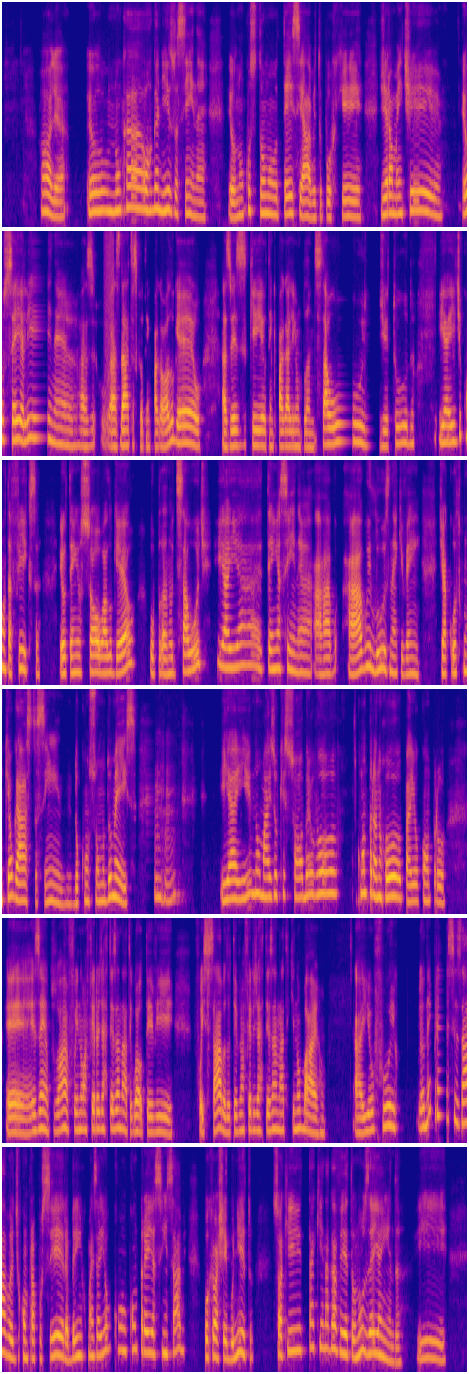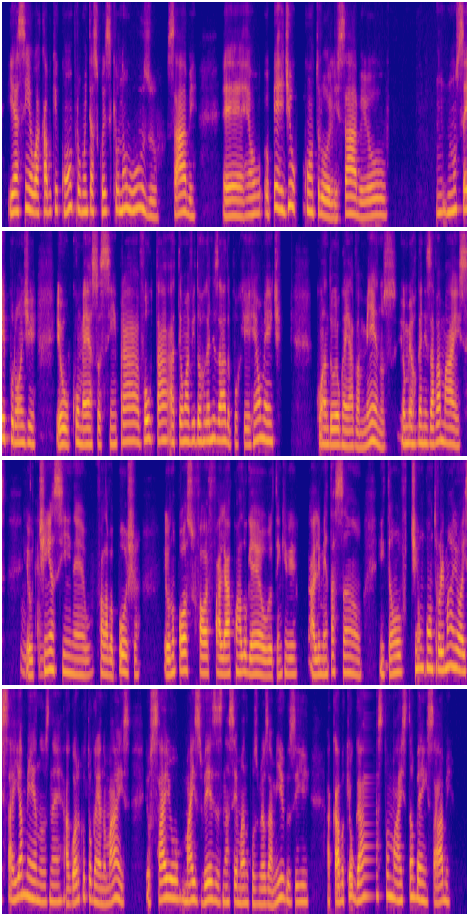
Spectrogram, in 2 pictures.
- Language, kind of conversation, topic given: Portuguese, advice, Como posso manter um orçamento e controlar gastos impulsivos?
- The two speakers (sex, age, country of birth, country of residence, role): female, 20-24, Italy, Italy, advisor; male, 25-29, Brazil, Spain, user
- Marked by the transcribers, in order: distorted speech; static; tapping; other background noise; unintelligible speech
